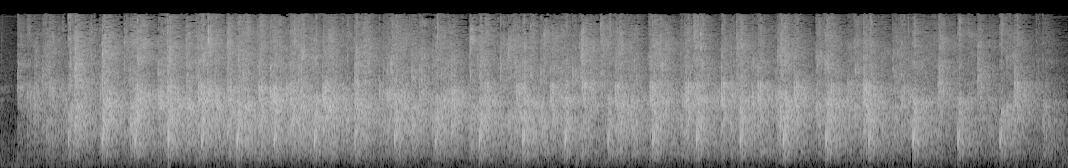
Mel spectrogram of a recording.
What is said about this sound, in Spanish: Buen y fuerte aplauso.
